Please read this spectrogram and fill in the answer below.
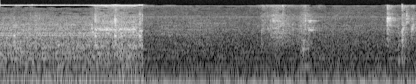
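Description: Low steady background hum, whose tone drops and changes about a third of the way in.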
